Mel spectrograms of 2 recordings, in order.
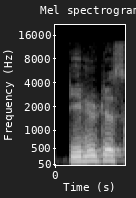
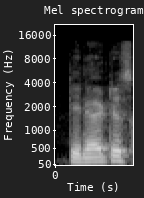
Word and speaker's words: tinnitus: आज मैं आप लोगों को टीनिटस, टेनाइटस, आप कुछ भी कह सकते हैं क्योंकि मेडिकल भाषा में टीनिटस कहा जाता है। आम जो जनता जो प्रोनाउंसिएशन करती है उसे टेनाइटस कहा जाता है।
